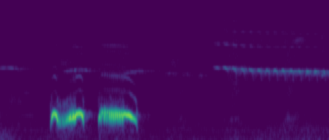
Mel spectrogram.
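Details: Female spotted dove calling to excite males: two loud, low, hollow coos in quick succession, then a long, high, trembling whistled note after a short silence.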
